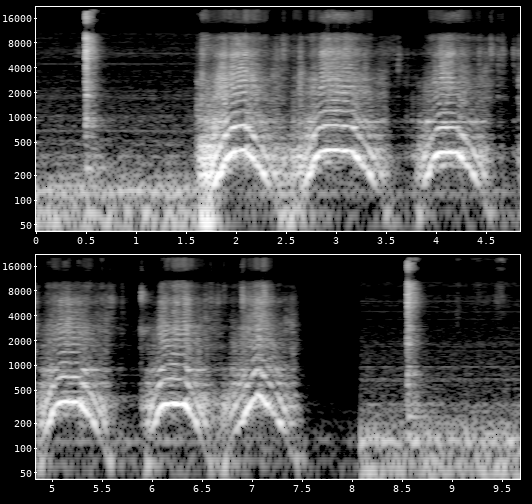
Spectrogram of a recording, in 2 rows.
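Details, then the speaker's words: Whirlpool/Maytag commercial top-load washer MVWP576KJ/1, grinding and not washing or spinning: six rising-and-falling groaning strokes about one per second as agitator tries to swing; worn agitator hub splines slip on transmission shaft. "You can see how the splines on those are all worn out. So when the transmission grabs it, it just slides. That's the noise you're hearing."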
